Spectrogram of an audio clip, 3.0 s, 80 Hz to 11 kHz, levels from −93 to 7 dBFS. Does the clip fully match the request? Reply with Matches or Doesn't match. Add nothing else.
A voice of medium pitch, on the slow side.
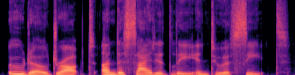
Doesn't match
